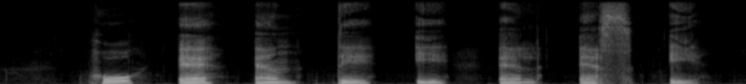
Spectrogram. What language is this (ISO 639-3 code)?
swe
